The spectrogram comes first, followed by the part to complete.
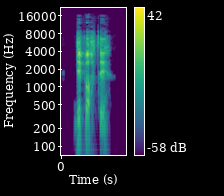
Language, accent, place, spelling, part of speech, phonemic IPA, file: French, France, Lyon, déporter, verb, /de.pɔʁ.te/, LL-Q150 (fra)-déporter.wav
- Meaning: 1. to deport (expel from a country) 2. to send to a concentration camp 3. to put off course, carry off course 4. to swerve 5. to sway, waver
